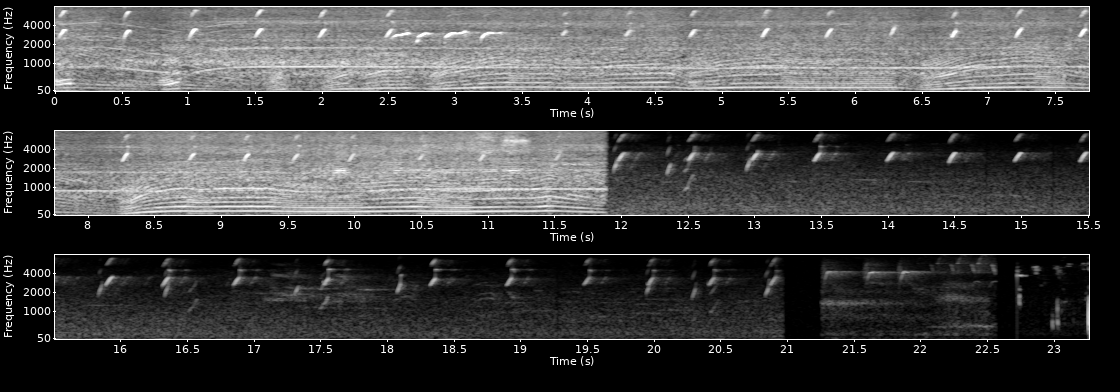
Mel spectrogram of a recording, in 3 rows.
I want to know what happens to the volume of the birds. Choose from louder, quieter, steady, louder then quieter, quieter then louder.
quieter.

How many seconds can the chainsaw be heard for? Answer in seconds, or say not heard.
12 s.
